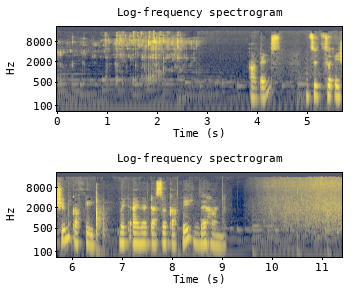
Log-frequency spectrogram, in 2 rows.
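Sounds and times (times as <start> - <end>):
speech: 3.9 - 9.2
ocean waves: 9.8 - 11.3.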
